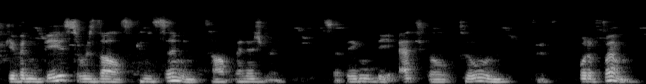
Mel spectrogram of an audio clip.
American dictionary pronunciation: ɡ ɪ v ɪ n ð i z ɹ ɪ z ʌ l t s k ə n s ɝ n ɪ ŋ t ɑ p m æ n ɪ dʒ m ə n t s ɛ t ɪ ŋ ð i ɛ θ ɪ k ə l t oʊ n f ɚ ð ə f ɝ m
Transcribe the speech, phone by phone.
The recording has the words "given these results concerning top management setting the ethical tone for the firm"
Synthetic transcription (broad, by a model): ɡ ɪ v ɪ n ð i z ɹ ɪ z ʌ l t s k ə n s ɝ n ɪ ŋ t ɑ p m æ n ɪ dʒ m ə n t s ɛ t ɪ ŋ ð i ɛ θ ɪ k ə l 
